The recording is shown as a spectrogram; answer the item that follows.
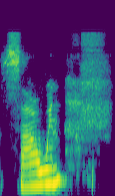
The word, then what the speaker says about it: Samhain: you a little bit about the Festival of sarwin that's what it can be pronounced sauwin um which is uh the ancient third and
